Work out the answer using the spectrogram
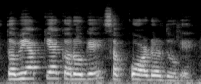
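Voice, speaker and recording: A woman's voice: fairly high pitch, lively intonation, a little fast, poor audio. A woman teaching a live online meditation class. She keeps asking the class questions to walk them through her points. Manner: asks the class many rhetorical questions.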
